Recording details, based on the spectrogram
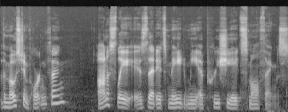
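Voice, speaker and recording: A man with a normal speaking voice talks at a fairly slow pace in a medium pitch. His pitch varies in an ordinary way on a very clean recording with a silent background. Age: 30s. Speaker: mental health professional. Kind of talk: casual interview about his depression.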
